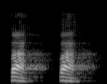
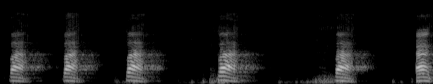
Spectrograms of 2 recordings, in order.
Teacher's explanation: Jadi ujung lidah kita bertemu dengan gigi seri bagian atas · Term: huruf ta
